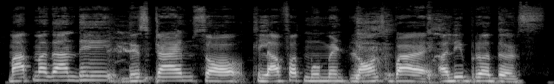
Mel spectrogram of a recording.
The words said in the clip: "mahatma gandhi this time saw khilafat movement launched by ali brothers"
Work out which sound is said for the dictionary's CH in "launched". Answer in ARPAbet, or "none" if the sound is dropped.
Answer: S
